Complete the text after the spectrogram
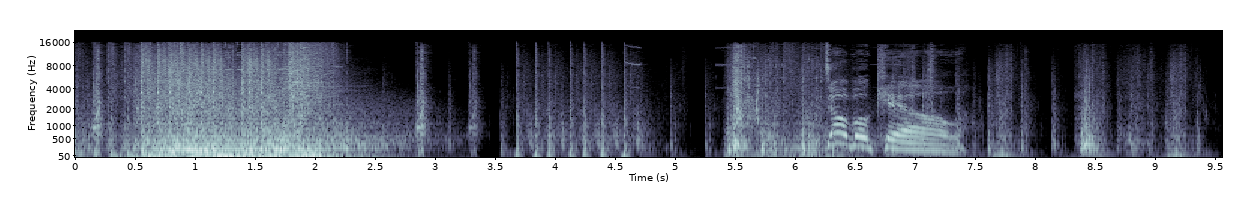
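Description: Gunshots fire in quick bursts.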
